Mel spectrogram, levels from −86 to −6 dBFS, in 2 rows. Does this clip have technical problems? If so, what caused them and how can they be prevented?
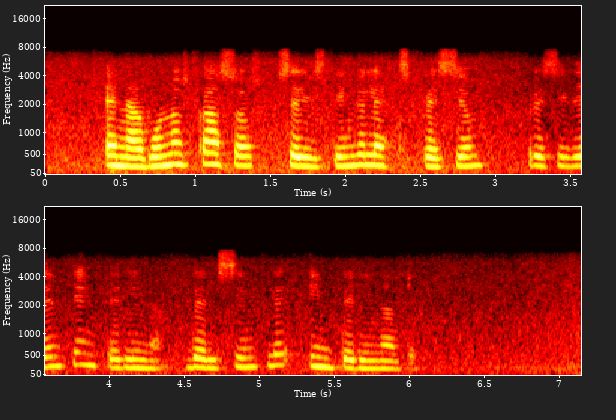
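No, there are no technical faults.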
